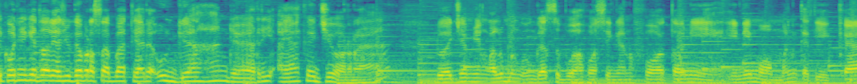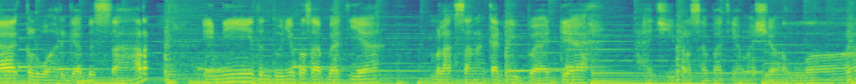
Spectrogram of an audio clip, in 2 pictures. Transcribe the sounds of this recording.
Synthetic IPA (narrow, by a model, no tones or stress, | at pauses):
ikut̪ɲakit̪̬aliɦad͡ʒuɡapaɾasabat̪jaːdaʔuŋɡaɦandaɾiʔajakəd͡ʒoɾa | duad͡ʒamjaŋlaluməŋuŋɡasəbuahposiŋanfot̪onɪhinimomənkət̪ikakəluarɡabəsarinit̪ənt̪uɲapaɾasabat̪ja | məlaksanakanibadahhad͡ʒipaɾasabat̪̚jamaʃa̰ʔə̰lːɔ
